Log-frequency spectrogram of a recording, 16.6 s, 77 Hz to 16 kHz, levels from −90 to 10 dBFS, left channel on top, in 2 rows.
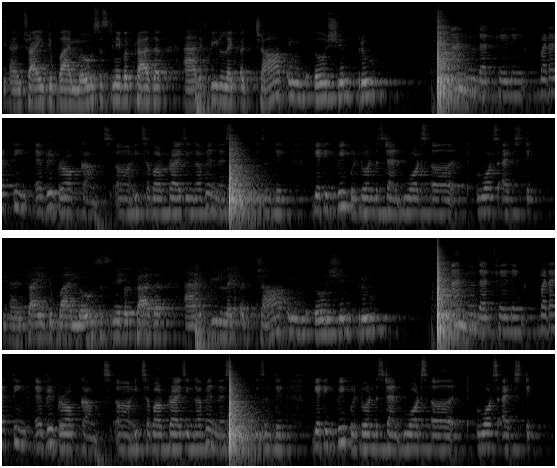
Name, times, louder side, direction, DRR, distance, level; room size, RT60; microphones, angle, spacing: voice 1, 0.0-5.6, left 4 dB, 65° left, 6 dB, 0.4 m, -50 dB
sound 1, 2.7-12.8, right 4 dB, 75° right, 0.4 m, -44 dB
voice 2, 6.7-15.1 15.4-16.2, right 2 dB, 15° right, 7 dB, 0.4 m, -55 dB
6.6 x 5.7 x 3.5 m, 1.0 s
head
